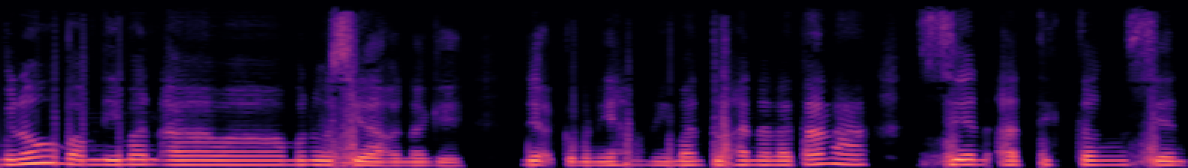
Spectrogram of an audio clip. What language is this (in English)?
Central Melanau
